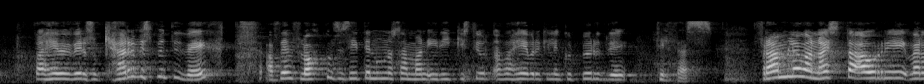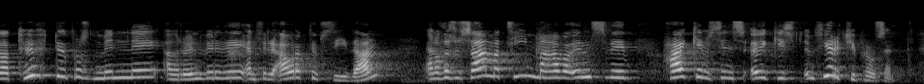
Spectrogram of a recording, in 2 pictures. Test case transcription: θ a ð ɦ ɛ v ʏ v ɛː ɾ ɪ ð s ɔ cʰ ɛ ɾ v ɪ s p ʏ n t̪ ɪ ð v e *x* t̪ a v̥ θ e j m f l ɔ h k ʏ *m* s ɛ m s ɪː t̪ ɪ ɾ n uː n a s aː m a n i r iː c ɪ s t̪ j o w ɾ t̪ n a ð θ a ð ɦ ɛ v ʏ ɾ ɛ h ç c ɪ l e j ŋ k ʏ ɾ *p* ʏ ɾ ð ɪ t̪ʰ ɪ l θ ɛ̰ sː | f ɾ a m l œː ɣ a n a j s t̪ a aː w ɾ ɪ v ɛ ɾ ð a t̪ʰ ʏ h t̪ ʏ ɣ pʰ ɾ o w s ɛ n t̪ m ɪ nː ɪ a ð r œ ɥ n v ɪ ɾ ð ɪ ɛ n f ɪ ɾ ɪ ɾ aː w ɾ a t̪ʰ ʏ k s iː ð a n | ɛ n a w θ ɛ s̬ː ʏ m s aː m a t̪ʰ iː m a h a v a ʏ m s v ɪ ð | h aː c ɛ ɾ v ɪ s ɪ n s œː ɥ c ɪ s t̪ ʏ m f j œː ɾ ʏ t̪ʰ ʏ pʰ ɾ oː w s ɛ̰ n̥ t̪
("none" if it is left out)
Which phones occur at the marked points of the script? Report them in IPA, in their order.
x, m, p

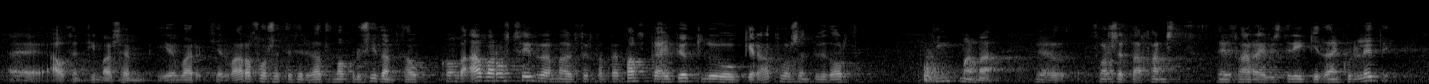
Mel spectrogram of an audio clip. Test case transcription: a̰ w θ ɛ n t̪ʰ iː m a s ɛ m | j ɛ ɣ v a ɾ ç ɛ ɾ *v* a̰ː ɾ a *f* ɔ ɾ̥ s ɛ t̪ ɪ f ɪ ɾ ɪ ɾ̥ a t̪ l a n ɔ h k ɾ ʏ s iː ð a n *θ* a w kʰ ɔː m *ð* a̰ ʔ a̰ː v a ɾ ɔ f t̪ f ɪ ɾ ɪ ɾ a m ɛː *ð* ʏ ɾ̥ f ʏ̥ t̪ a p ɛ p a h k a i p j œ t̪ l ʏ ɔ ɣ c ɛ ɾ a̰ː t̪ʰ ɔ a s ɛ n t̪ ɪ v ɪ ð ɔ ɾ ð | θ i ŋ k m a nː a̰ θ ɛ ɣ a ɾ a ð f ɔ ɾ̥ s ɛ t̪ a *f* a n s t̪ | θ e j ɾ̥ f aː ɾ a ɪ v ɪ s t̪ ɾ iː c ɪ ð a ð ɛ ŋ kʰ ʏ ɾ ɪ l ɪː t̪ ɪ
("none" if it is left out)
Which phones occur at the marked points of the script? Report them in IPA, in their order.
v, f, θ, ð, ð, f

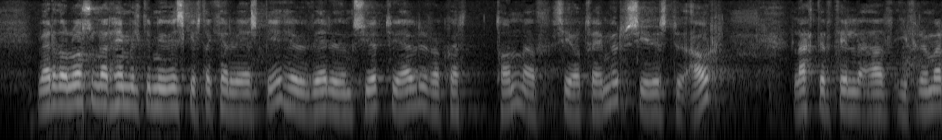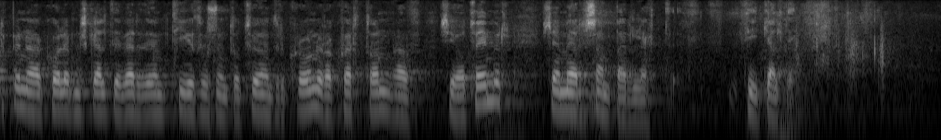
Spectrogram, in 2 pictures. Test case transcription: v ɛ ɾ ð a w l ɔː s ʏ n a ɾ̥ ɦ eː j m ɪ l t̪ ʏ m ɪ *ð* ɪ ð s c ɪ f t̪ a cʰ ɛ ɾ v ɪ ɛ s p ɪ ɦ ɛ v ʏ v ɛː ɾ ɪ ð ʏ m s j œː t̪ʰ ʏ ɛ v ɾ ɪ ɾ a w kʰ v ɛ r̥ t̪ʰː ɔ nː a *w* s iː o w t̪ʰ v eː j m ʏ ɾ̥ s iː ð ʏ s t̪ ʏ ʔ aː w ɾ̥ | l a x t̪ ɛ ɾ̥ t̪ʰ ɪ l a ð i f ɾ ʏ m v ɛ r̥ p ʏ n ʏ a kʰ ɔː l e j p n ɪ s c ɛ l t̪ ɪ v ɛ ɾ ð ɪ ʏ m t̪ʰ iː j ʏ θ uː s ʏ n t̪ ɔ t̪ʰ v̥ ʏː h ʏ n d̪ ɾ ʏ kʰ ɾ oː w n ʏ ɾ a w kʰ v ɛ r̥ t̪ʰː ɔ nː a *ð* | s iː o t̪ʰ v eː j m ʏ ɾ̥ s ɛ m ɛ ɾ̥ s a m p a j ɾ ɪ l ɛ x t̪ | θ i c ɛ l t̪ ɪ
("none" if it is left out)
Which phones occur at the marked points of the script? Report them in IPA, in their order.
v, v, v

